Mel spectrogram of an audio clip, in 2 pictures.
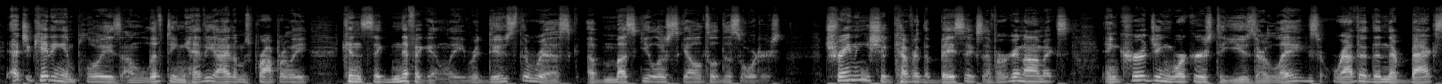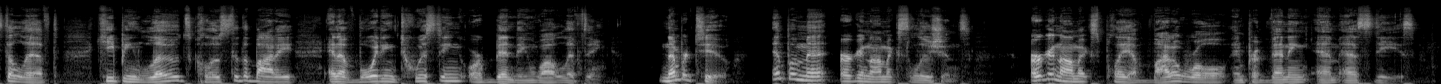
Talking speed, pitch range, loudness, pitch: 125 wpm, 105-140 Hz, -24 LUFS, 120 Hz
